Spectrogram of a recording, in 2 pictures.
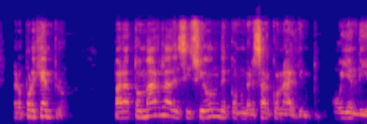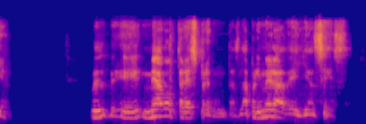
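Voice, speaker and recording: A man speaks at a fairly high pitch, somewhat breathy. His pace is fairly slow, with very wide pitch swings. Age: 60s. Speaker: executive and career coach. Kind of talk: interview conversation. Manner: hesitant, many fillers.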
